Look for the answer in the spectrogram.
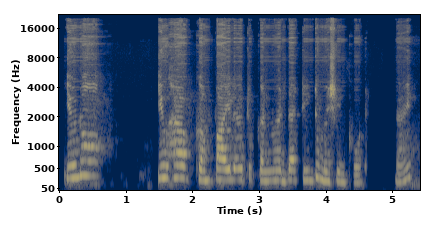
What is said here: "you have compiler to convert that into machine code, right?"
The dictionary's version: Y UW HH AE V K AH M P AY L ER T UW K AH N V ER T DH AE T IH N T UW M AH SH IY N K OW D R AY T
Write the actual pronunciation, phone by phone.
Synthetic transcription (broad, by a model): Y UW HH AE V K AH M P AY L ER T UW K AH N V ER T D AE T IH N T UW M AH SH IY N K OW D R AY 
